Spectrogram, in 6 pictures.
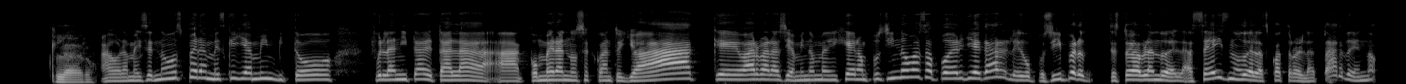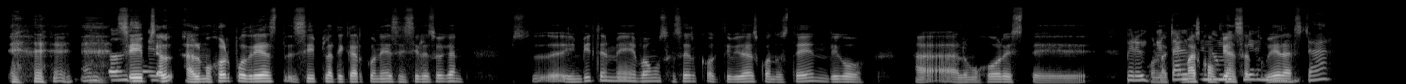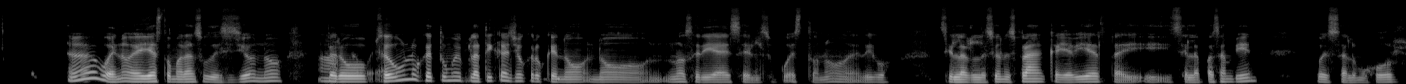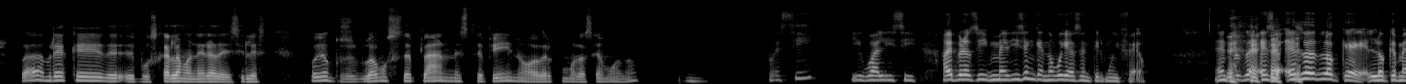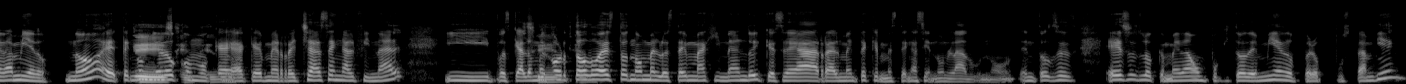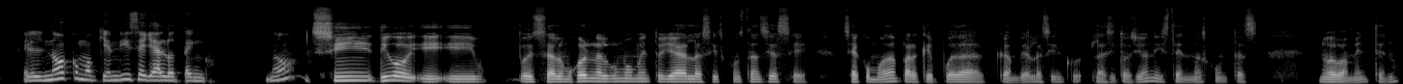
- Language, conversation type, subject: Spanish, advice, ¿Cómo puedo manejar los celos por la nueva pareja o amistad de un amigo?
- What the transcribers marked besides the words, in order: laugh; unintelligible speech; laugh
